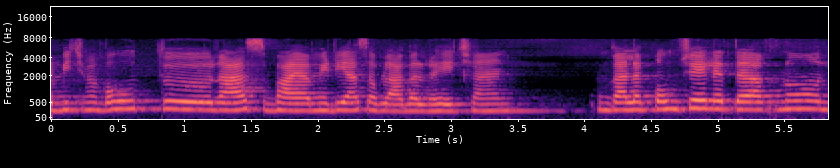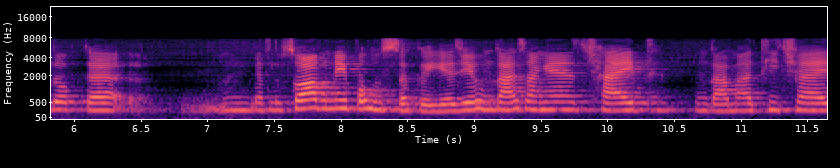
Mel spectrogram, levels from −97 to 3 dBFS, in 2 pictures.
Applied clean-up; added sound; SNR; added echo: neural mask model Resemble Enhance denoiser.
